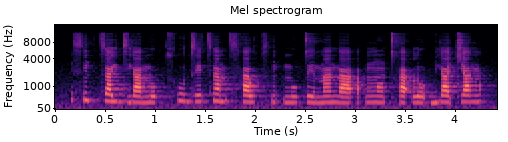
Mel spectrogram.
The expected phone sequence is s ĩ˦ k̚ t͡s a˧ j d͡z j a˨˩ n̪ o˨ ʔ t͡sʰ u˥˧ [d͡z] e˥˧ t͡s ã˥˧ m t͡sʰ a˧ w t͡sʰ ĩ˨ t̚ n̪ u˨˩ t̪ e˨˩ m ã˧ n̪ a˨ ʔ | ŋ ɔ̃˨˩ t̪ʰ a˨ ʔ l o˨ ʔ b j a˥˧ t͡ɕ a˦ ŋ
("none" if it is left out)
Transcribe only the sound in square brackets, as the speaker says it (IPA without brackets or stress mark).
d͡z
